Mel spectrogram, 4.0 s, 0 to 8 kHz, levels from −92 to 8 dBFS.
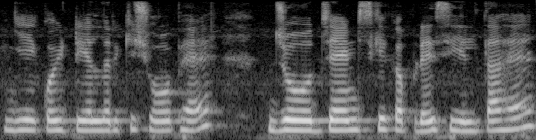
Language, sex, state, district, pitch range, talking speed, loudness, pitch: Hindi, female, Haryana, Jhajjar, 210-220 Hz, 180 wpm, -16 LUFS, 215 Hz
